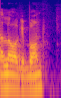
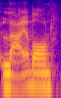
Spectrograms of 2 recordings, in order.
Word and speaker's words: Lagerborn: Jag fick sms från Sevo Speaker som sa att hon vill att man uttalar det Lejeborn.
